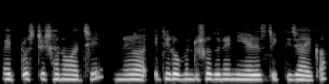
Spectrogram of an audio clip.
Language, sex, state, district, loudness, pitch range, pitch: Bengali, female, West Bengal, Kolkata, -17 LUFS, 225-245 Hz, 235 Hz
